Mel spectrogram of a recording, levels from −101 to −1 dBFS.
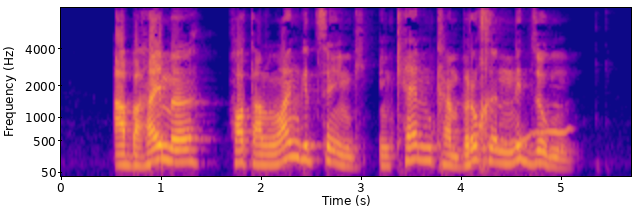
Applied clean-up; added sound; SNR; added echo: none; Brass instrument; 14 dB; none.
